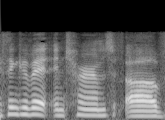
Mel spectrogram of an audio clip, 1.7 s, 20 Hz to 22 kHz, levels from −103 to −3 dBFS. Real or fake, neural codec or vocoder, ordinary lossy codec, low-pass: fake; codec, 16 kHz in and 24 kHz out, 0.9 kbps, LongCat-Audio-Codec, four codebook decoder; MP3, 48 kbps; 7.2 kHz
